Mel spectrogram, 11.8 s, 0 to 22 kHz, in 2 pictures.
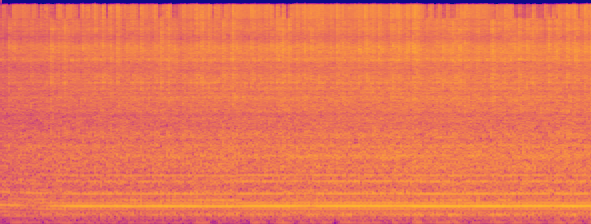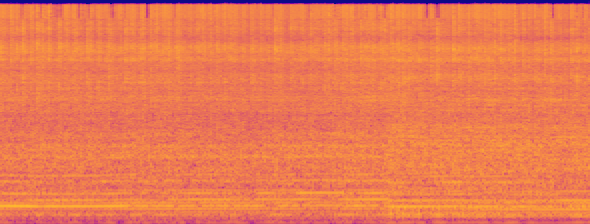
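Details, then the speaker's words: Yamaha TZR250 3MA two-stroke that wouldn't start until old fuel was drained from the carb bowls: crisp, steady buzz at an even note, picking up cleanly on throttle; running normally. "But after spending 5 minutes draining the old fuel out the carb bowls, a beast was born."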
